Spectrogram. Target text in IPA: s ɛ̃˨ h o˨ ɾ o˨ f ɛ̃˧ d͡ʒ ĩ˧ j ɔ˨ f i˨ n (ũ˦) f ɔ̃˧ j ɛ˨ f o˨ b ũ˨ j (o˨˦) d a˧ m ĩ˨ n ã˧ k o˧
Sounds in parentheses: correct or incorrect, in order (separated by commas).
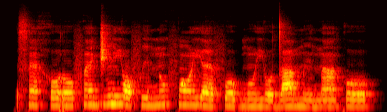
incorrect, incorrect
